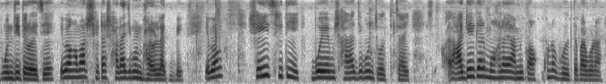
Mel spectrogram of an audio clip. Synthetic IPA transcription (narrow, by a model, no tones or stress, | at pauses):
bond͡ʑit̪oɾojet͡ɕʰeeboŋamaɾʃeʈaʃaɾad͡ʑibonbʱalolaɡ̚beeboŋ | ʃejsɾit̪iboeamiʃaɾad͡ʑibont͡ɕolt̪e̥t͡ɕajaɡeɾɡaɾmɔɦolɔeamikɔkʰonobʱult̪epaɾbona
